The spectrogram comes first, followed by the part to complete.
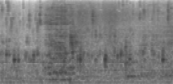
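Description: A cleaver scrapes chopped spring onions off a wooden chopping board into a glass bowl, with a few light taps, over a steady hiss.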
